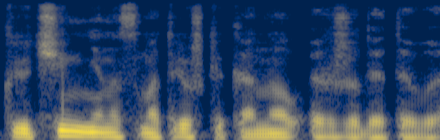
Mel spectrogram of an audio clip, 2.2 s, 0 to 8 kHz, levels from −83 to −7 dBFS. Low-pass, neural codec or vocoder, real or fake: 7.2 kHz; autoencoder, 48 kHz, 128 numbers a frame, DAC-VAE, trained on Japanese speech; fake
